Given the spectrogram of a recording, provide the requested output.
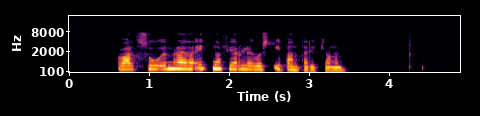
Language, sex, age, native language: Icelandic, female, 50-59, Icelandic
